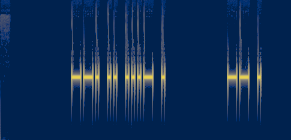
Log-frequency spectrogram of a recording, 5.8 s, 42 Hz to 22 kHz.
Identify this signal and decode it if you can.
Morse code, heard as a keyed tone, about 20 wpm, 700 Hz. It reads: GIVE ME
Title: 3x Word-Spacing - Sentences from Top 200 Words - 20wpm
